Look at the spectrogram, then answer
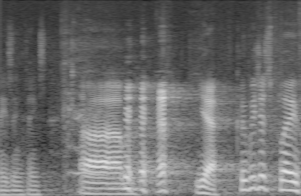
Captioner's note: laughter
